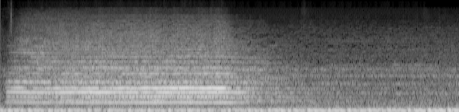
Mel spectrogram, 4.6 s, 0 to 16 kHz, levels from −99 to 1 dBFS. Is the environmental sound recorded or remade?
remade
